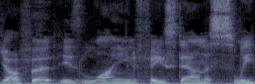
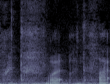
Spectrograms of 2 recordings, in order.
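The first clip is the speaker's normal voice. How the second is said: unvoiced, much softer disbelief; whispered shock; 6 dB quieter, faster than usual. Waking to find the friend gone, whispering in shock. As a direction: whisper it, stunned he's gone.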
